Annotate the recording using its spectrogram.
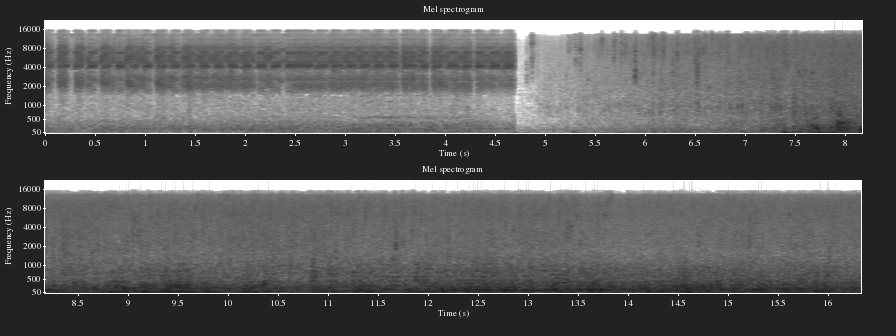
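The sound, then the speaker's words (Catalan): A few seconds of steady cricket chirping give way to a thunderstorm: heavy rain hisses loudly and continuously while deep thunder rumbles underneath, building and staying strong to the end. “I pel que fa a la pluja, en un any en què la sequera ha tingut un paper important, un cop més Sant Cugat ha viscut un estiu força sec, malgrat algunes tempestes intermitents.”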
